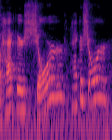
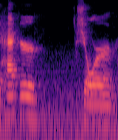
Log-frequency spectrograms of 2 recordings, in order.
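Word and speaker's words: Hacker-Pschorr: I'm gonna guess the P is silent, so Hacker Shore, maybe.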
